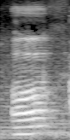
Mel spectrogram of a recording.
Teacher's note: अ आ का उच्चारण स्थान कंठ होता है।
